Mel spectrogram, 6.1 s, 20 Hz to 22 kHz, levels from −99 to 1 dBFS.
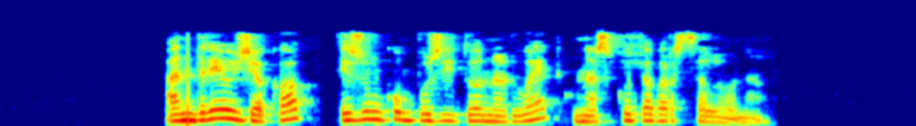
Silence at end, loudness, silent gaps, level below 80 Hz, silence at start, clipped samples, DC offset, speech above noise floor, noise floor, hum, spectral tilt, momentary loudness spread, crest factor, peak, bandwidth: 1 s; -17 LUFS; none; -50 dBFS; 1.1 s; under 0.1%; under 0.1%; over 73 dB; under -90 dBFS; none; -4 dB/octave; 10 LU; 16 dB; -2 dBFS; 8 kHz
